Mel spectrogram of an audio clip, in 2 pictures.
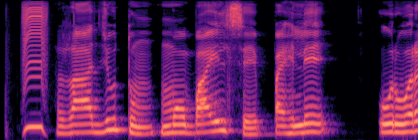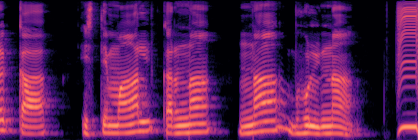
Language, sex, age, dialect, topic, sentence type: Hindi, male, 18-24, Awadhi Bundeli, agriculture, statement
